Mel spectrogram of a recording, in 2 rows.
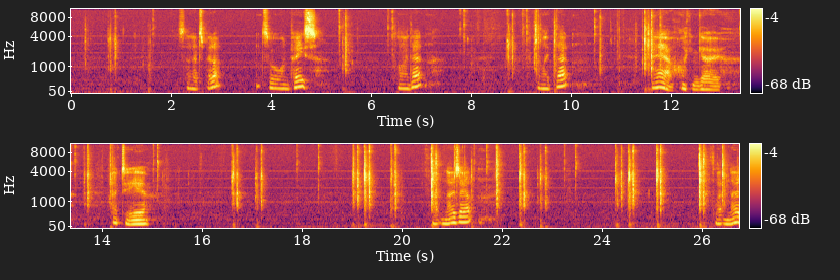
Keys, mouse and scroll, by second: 0.8 z, 1.3-3.7 middle drag, 6.4-8.3 drag, 7.8-9.5 right drag, 8.8 Delete, 9.8-11.8 middle drag, 13.4-15.2 right drag, 13.7 Tab, 15.2-16.9 drag, 16.7 a, 16.9 middle click, 17.3 b, 19.1 s, 21.5-23.4 middle drag, 22.4 a, 22.8 b, 24.3 s.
